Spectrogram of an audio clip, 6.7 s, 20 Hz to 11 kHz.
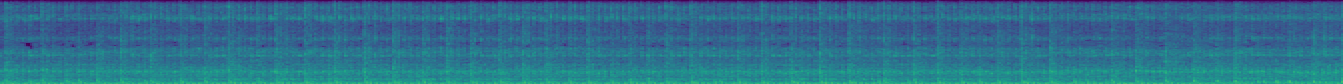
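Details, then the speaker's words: Vintage Husqvarna B65 Classic chainsaw started after three weeks unused, warming up: steady, even two-stroke burble at constant speed with no misses or surging; clean, healthy idle. "so that's generally how she started after three weeks done nothing else to her runs impeccably after she starts to warm goes to a lovely steady idol"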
